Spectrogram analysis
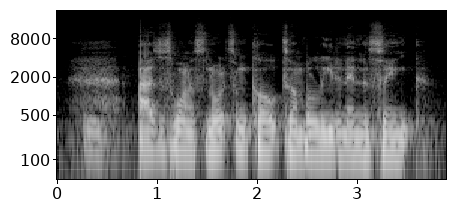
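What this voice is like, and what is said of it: Imitates another person's voice. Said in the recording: “read it in my best Maya Angelou voice”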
